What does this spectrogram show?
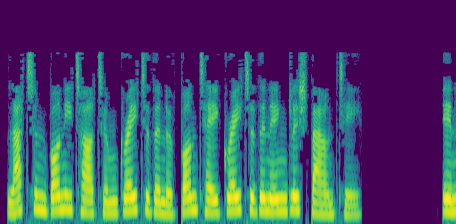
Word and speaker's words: bon: The nasal consonant was fully pronounced, bon was pronounced bon, modern French, b, nasal vowels were present even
